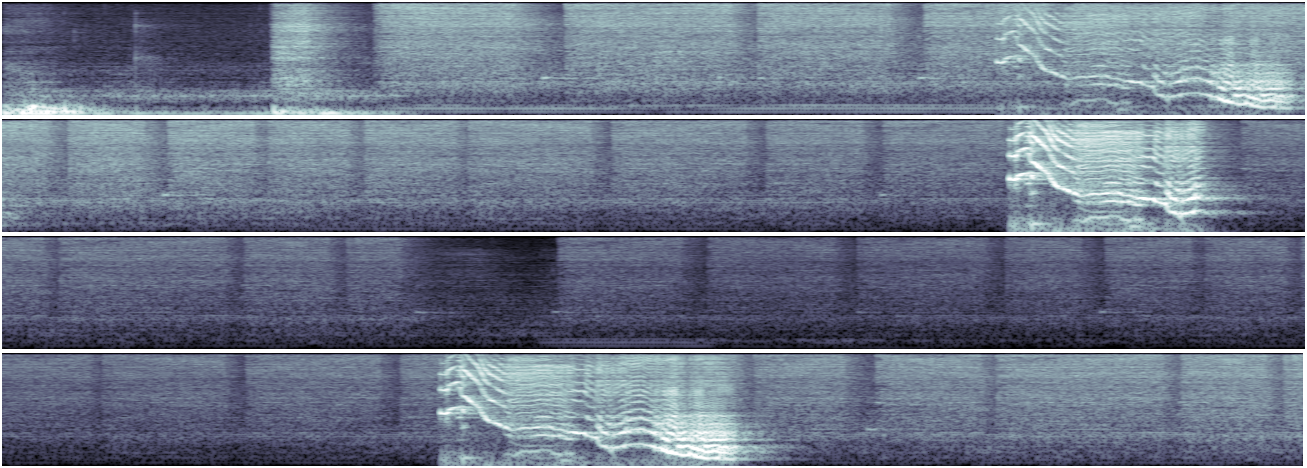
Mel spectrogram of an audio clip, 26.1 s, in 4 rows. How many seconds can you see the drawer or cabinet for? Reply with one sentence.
You can hear the drawer or cabinet for 4 seconds altogether.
